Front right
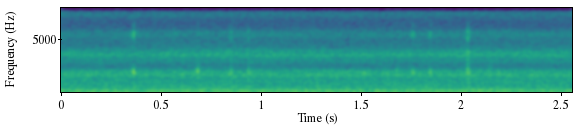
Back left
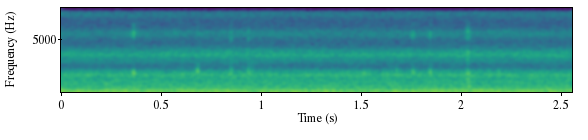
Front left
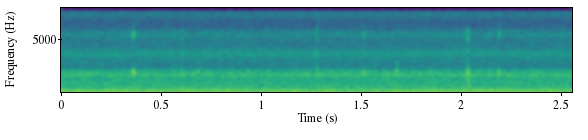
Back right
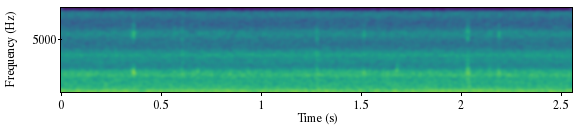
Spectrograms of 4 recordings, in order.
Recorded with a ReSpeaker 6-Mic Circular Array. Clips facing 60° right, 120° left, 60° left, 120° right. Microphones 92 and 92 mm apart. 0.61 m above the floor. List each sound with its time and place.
Only background noise.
